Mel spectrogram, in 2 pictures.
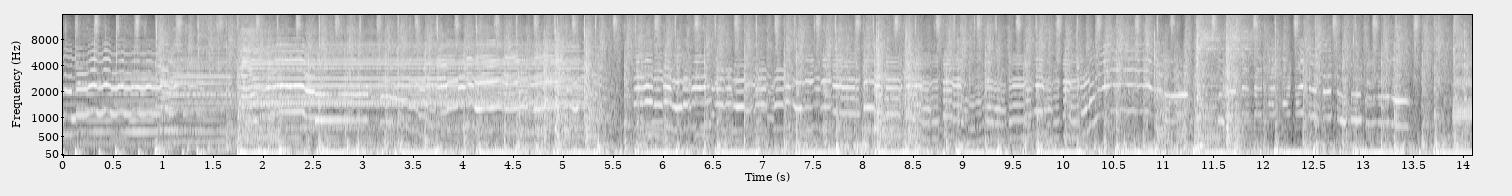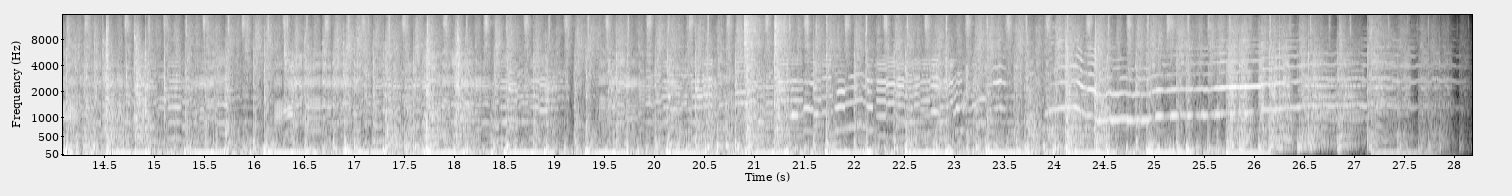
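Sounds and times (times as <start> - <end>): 
bass: 0.2 - 26.5, 27.2 - 28.1.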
